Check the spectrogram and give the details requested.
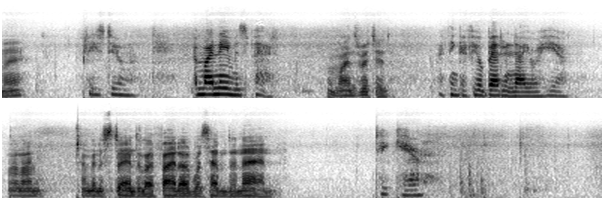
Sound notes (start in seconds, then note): none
